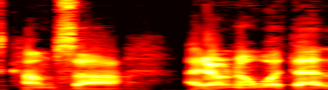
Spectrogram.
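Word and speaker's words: Comme Ça: And also, let's tell people how to pronounce it. It's Comme Ca.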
